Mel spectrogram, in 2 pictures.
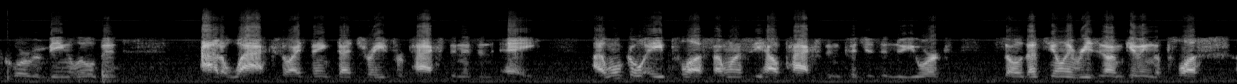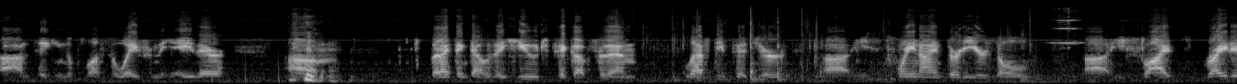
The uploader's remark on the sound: Video simulcast RIGHT NOW on Periscope. Live call-ins.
